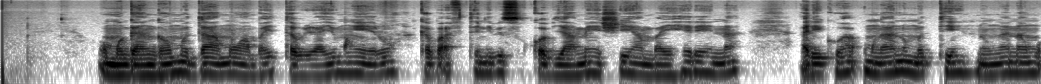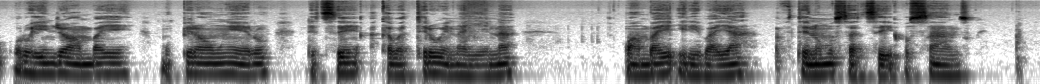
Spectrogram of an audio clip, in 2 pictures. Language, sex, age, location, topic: Kinyarwanda, male, 18-24, Huye, health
